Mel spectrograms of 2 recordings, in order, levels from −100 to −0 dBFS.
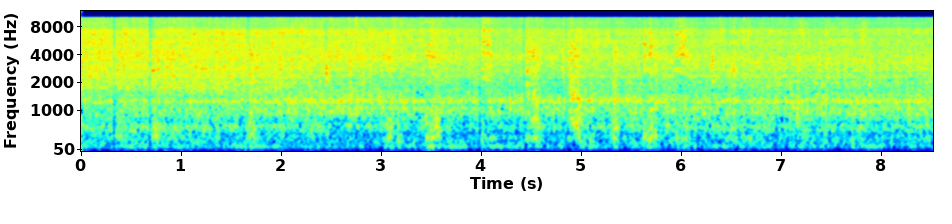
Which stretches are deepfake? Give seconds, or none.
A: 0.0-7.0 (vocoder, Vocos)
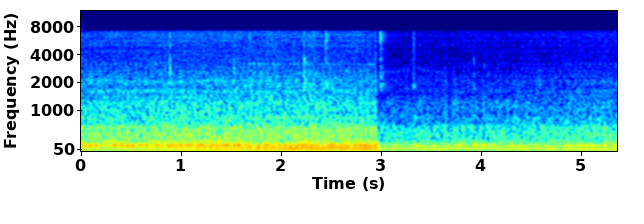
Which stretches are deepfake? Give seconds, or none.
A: 1.6-4.8 (vocoder, Vocos)

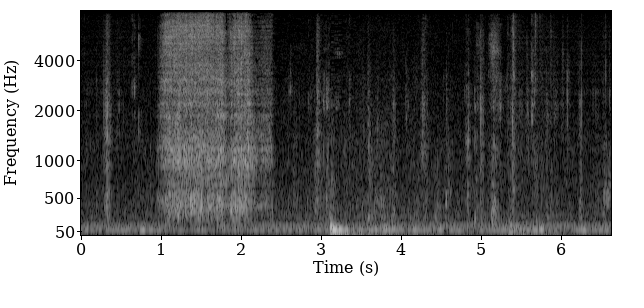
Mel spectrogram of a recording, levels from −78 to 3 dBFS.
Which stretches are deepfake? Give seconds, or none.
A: 0.0-0.6 (codec, DAC); 1.2-1.6; 5.4-6.6

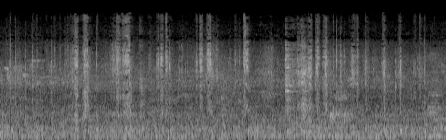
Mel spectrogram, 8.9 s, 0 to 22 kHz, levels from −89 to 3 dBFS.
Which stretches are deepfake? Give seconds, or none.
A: 1.6-3.3 (vocoder, Vocos)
